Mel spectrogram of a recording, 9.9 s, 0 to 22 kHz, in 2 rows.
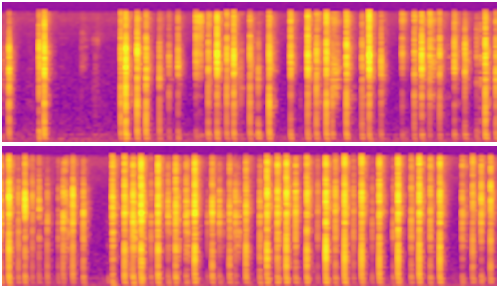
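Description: Fingertips and nails tap rapidly on the paper label and plastic shell of a salmon-orange 3.5-inch plastic floppy disk held in hand. The sound is a dense run of short, dry, bright clicks with almost no ring, starting with a few isolated taps before a brief pause and then continuous quick tapping.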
